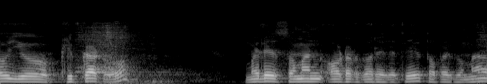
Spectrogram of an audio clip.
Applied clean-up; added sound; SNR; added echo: none; Engine; 19 dB; reverberation time 3.0 s.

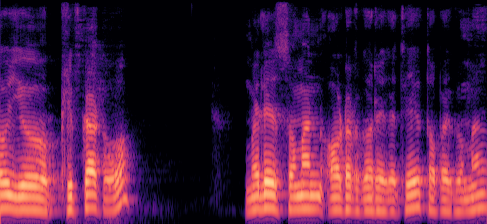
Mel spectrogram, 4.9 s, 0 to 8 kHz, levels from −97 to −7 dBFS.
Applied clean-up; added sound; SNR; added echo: neural mask model DeepFilterNet 3.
